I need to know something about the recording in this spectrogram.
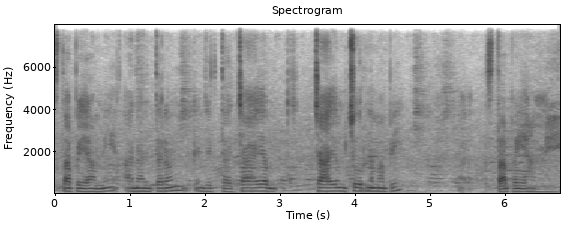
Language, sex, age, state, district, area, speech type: Sanskrit, female, 60+, Tamil Nadu, Chennai, urban, spontaneous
